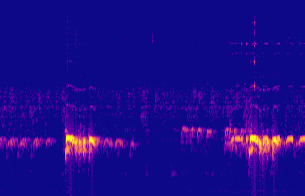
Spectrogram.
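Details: Zebra dove, a calling female luring the male (local and Bangkok crossing cemani perkutut): soft short coos, then a loud vibrating rolled phrase, a quiet gap, and another rising run ending in a strong burred burst, steady hum throughout.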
